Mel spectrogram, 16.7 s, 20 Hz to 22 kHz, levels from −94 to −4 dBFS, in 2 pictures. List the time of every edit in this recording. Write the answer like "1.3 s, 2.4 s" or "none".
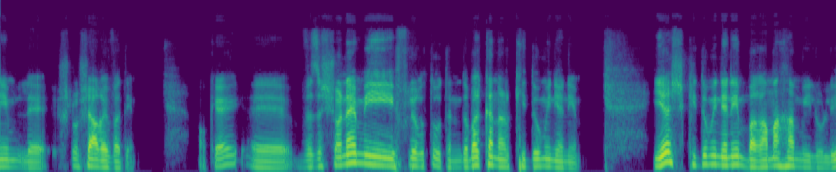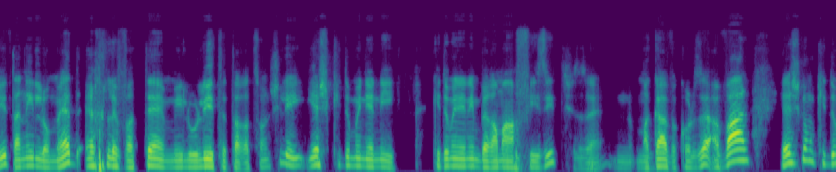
8.5 s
